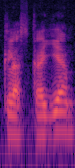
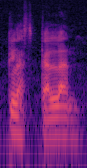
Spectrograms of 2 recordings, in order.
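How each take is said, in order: First: The middle consonant sounds like a y. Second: The middle consonant sounds like an l. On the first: This is how people commonly know the name. The speaker calls it wrong. "nosotros le decimos Tlaxcayán, porque así lo ubica la gente" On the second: This is the original Nahuatl form of the name. The speaker calls it right. "el doble L ya no se pronuncia, sino es Tlaxcalán"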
